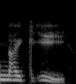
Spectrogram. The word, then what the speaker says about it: Nike: It's it's saying we we don't say Nike. It's night.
